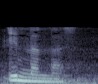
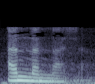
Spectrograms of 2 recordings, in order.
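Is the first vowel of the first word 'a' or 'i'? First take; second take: i; a. First: The first word begins with the vowel 'i'. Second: The first word begins with the vowel 'a'. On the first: "والباقون قرأوا إيش؟" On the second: "فهؤلاء قرأوا بفتح الهمزة أن الناس"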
